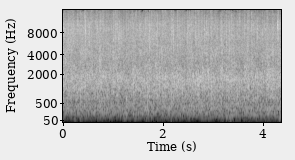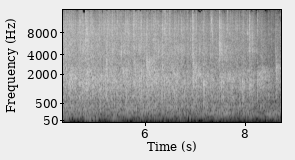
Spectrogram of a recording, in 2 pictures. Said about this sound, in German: Und ich denke, die …, so eine junge Partie, hat sie auch noch einen kräftigen Applaus verdient. Wunderbar, Dankeschön.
